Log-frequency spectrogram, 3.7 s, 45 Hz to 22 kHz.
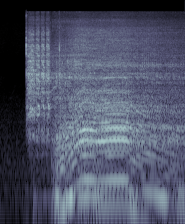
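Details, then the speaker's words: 1990 Kawasaki ZX250 after rebuild, started cold on a little choke, with one slide swapped to another carb to see if the fault moves: it catches and settles into a wavering, hunting idle. That carb's vacuum slide bounces and wobbles. "that one Larry if you guys can see there as you can see this vacuum slide on that carburetor there's bouncing up and down and wobbling around"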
